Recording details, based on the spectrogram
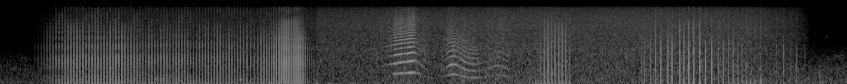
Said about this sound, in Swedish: Hur låter det här klickljudet då som tumlarna gör? Här kommer ett litet exempel där man först hör ekolokaliseringsklick och sen går det lite snabbare, och det är när tumlaren tar ett byte.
